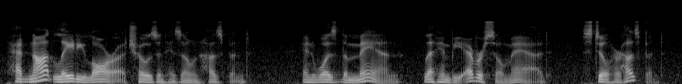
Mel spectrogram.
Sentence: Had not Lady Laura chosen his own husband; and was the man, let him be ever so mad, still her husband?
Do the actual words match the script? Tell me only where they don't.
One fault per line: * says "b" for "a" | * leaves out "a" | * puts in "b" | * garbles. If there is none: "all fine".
all fine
